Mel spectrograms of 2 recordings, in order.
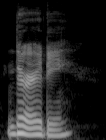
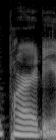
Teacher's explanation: one more example of where we often see the flap T in English is when you have an R before the T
